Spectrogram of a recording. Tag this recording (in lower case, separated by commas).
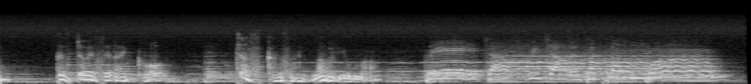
music, speech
